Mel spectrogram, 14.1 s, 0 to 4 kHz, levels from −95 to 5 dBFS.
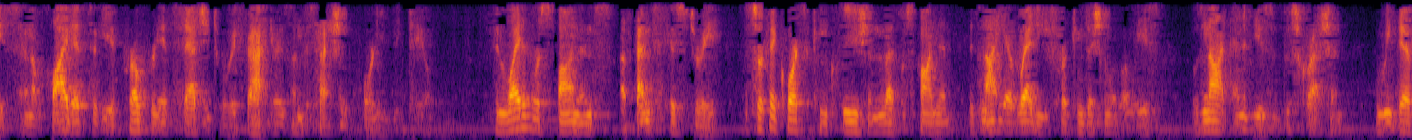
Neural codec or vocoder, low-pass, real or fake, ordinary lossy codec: codec, 16 kHz, 1 kbps, X-Codec, HuBERT features, trained on general audio; 3.6 kHz; fake; MP3, 16 kbps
